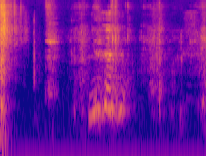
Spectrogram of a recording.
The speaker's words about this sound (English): Sorry, I'm rolling on my dice to see which ones I can trust today.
